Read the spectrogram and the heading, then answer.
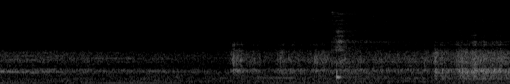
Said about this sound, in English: Here are the cars. They're starting the engines.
